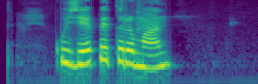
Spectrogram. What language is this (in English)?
Mari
